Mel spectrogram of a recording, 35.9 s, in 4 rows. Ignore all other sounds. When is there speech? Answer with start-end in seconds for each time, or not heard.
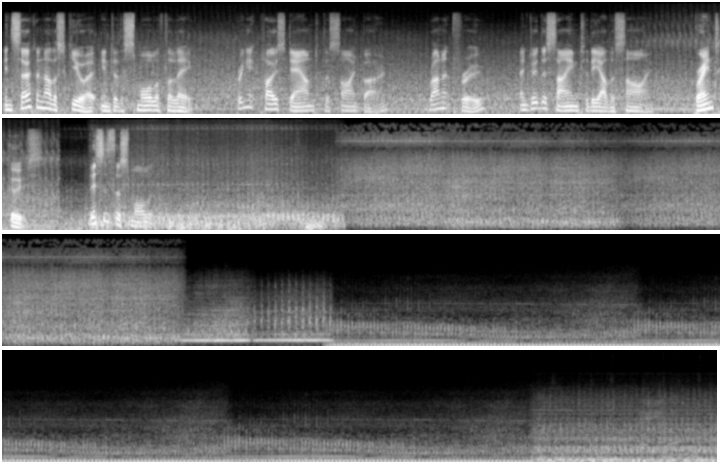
0.0-10.8.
